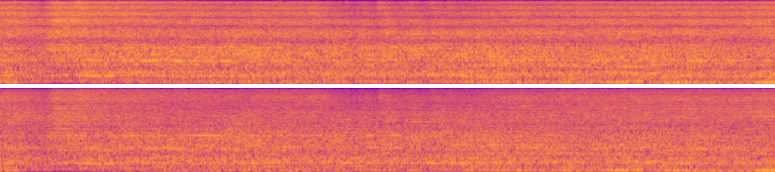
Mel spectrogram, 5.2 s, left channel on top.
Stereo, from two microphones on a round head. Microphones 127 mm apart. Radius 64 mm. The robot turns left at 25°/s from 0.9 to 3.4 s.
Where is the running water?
115° left, 1.4 m; by 5.2 s 55° left, 1.4 m.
